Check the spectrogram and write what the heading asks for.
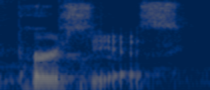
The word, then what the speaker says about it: Perseus: My Google, American pronunciation, because you're on British, Zach. Go to American. Oh, okay, so the British are just out there just throwing that around. Yeah. Okay. Yeah, American, we're good. American's Perseus.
